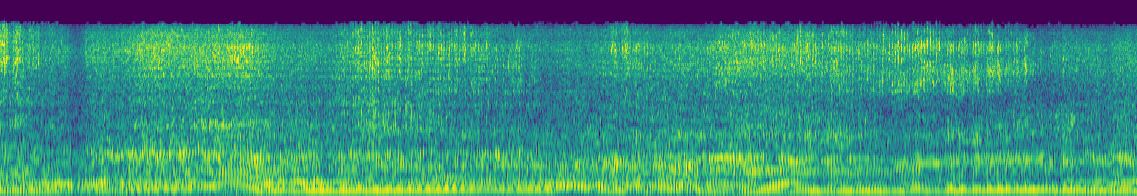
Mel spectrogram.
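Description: Rock crawler buggy's engine revving hard and held at high revs as it spins doughnuts in a mud pit, its pitch rising and wavering in the first couple of seconds, then steady.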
